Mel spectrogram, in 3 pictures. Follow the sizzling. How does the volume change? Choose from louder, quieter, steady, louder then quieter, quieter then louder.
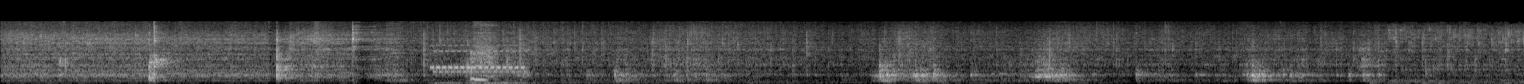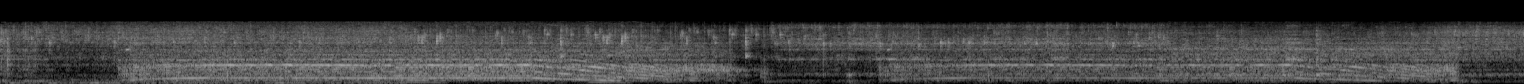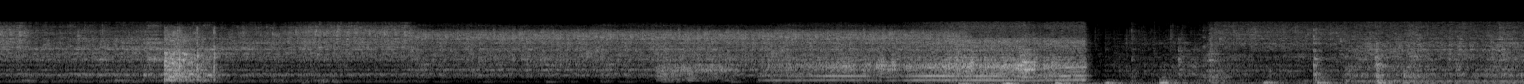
quieter.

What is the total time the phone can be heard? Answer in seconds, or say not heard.
2 s.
